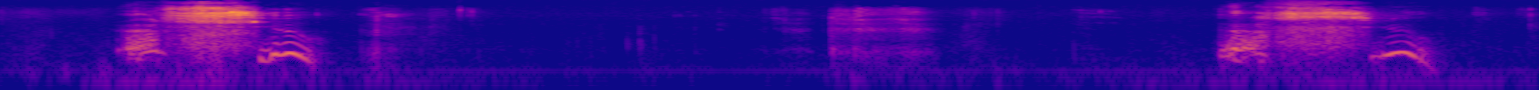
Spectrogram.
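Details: Two loud sneezes while reading aloud beside an open window, attributed to spring pollen seasonal allergies, each with a noisy build-up and a sharp voiced release, a few seconds apart; allergic sneezing.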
